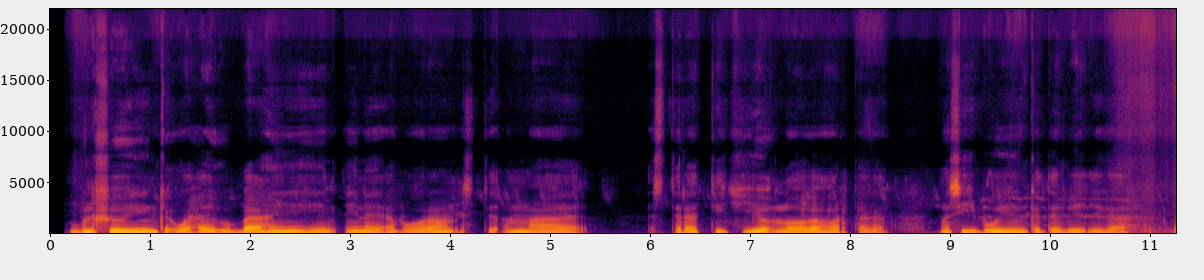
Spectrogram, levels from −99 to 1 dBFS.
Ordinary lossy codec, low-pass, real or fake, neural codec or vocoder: none; none; fake; vocoder, 44.1 kHz, 128 mel bands every 256 samples, BigVGAN v2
